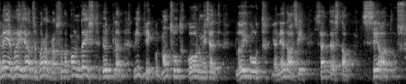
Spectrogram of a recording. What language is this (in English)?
Estonian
